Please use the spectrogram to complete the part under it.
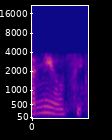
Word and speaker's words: Nilce: Por gentileza, nesse telefone eu consigo falar com a senhora Nilze? – Sou eu. Quem é? – É, desculpa, é assim que se pronuncia? É Nilze ou é Nilce? – Nilce. – Ah, tá. Dona Nilce, o meu nome é Graziele Santos, eu falo da Atencrédito, eu sou representante autorizada do Banco do Brasil.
